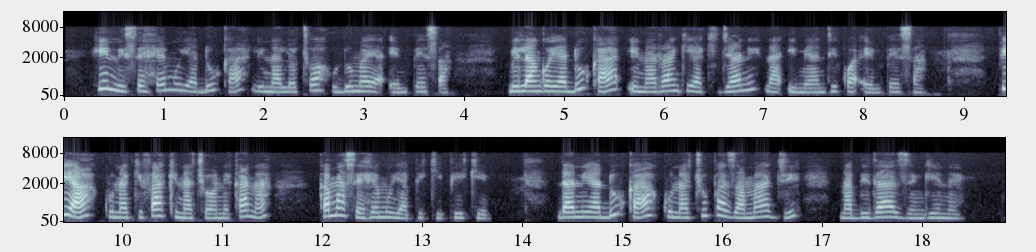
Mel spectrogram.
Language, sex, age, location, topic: Swahili, female, 18-24, Kisii, finance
